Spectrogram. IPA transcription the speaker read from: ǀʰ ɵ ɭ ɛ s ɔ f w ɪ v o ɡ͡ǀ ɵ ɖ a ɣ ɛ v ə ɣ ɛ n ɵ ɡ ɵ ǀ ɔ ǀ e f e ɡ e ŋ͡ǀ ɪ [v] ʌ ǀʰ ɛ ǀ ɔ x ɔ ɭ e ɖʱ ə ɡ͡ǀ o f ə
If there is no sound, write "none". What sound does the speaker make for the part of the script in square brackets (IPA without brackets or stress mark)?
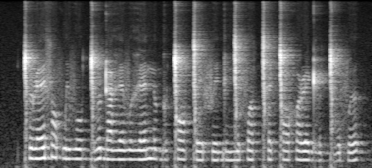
f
